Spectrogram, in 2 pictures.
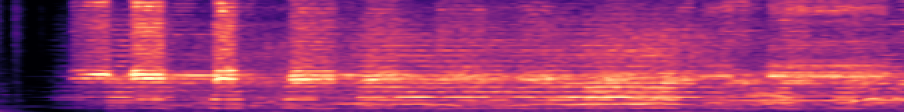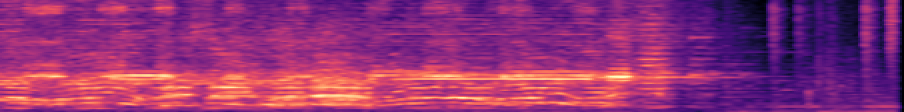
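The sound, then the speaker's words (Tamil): Many vehicle horns blare together in a sustained, overlapping chorus of honking, loud and continuous, with a crowd's murmur and traffic rumbling underneath throughout, as people in Sri Lanka honk their horns in a protest against the government. “இலங்கையில் அரசுக்கு எதிராக ஹாரன் அடித்து போராட்டத்தில் ஈடுபட்ட மக்கள்”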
